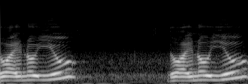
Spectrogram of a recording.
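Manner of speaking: amazed, astonished tone, sharp high rise on you. Teaching intonation, demonstrating a question of astonishment with an astonished high rise. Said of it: "expressing astonishment or admiration, we use the high rise".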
